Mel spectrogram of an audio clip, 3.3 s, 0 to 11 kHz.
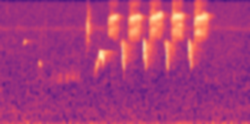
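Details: Nightingale song, spring 2014: a couple of soft high whistles, then a rising phrase of sharp, emphatic notes repeated roughly every third of a second, ringing and bright against a quiet background.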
